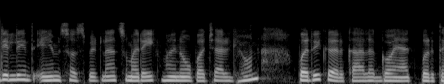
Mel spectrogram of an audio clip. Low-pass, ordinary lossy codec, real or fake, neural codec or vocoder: 7.2 kHz; Opus, 32 kbps; fake; codec, 16 kHz, 2 kbps, X-Codec, HuBERT features, trained on LibriSpeech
